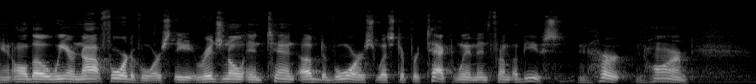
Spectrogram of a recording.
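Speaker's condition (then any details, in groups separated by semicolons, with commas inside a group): No condition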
